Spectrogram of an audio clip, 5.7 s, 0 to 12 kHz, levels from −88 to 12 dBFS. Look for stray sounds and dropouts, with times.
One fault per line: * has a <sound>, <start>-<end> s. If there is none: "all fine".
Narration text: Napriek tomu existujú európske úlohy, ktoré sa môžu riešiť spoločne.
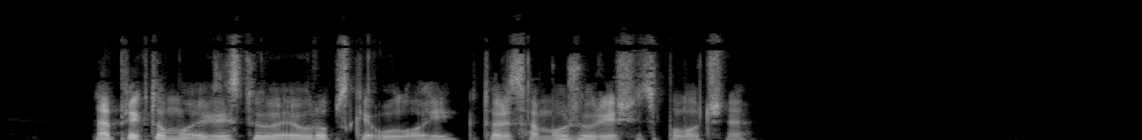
all fine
